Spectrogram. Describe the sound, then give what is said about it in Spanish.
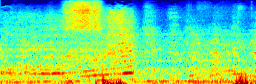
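A car engine revs as the accelerator is pressed hard, giving a steady, droning hum with a brief hiss and a few low thumps. “estoy aquí junto a ti, güey, y me le pones el acelerador. Le pisas el acelerador mucho.”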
